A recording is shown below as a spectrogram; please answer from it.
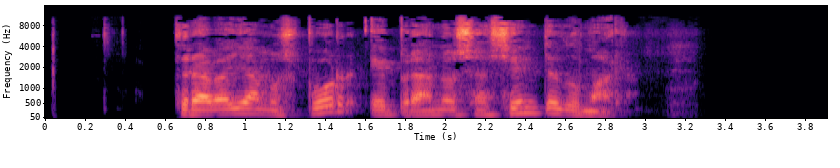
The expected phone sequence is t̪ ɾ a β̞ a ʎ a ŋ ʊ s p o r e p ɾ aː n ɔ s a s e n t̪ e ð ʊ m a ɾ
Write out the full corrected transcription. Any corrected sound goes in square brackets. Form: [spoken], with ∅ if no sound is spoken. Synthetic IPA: t̪ ɾ a β̞ a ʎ a [m] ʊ s p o [ɾ] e p ɾ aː n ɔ s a [ʃ] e n t̪ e ð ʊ m a ɾ

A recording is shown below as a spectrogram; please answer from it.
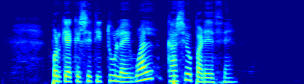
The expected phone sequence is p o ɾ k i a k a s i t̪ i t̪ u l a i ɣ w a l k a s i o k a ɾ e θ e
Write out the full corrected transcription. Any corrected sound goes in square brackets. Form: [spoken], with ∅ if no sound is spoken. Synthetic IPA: p o ɾ k [e] a k [e] s [e] t̪ i t̪ u l a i ɣ w a l k a s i o [p] a ɾ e θ e

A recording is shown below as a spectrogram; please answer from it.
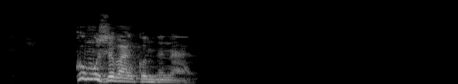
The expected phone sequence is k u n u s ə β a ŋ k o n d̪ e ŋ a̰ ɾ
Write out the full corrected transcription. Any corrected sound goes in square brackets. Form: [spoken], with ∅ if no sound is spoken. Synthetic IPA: k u [m] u s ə β a ŋ k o n d̪ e [n] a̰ ɾ

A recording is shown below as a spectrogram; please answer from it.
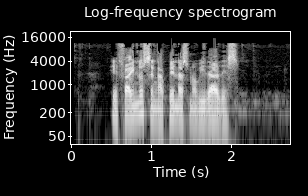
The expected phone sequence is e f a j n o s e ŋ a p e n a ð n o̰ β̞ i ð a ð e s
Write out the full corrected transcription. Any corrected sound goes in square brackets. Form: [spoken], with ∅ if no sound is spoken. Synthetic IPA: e f a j n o s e ŋ a p e n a [z] n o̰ β̞ i ð a ð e s

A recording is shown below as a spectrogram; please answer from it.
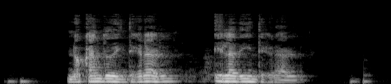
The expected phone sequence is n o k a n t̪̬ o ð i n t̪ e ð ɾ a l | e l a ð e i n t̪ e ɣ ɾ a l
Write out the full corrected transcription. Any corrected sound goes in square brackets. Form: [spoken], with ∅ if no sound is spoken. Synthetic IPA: n o k a n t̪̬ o ð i n t̪ e [ɣ] ɾ a l | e l a ð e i n t̪ e ɣ ɾ a l

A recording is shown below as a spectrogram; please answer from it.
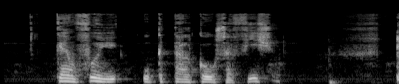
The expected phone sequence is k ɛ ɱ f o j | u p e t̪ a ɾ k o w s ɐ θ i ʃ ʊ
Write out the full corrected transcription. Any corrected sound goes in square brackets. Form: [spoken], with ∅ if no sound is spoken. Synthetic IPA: k ɛ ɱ f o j | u [k] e t̪ a [l] k o w s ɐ [f] i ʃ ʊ

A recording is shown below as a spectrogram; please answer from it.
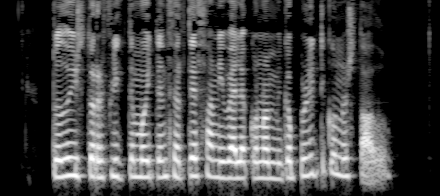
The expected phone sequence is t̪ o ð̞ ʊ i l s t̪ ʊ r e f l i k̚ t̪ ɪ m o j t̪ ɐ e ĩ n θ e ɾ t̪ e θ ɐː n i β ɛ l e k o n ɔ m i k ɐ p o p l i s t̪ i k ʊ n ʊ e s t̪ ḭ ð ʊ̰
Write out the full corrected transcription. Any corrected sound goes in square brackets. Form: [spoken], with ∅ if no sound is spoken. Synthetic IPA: t̪ o ð̞ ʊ i [∅] s t̪ ʊ r e f l i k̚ t̪ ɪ m o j t̪ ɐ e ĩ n θ e ɾ t̪ e θ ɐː n i β ɛ l e k o n ɔ m i k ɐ p o [∅] l i [∅] t̪ i k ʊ n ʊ e s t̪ [a̰] ð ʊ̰

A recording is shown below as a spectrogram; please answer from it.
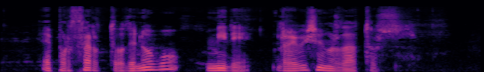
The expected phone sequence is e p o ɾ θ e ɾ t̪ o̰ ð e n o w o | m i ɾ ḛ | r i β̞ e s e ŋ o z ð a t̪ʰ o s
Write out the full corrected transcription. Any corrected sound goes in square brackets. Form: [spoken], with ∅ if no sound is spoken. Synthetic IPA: e p o ɾ θ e ɾ t̪ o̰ ð e n o [β] o | m i ɾ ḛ | r [e] β̞ [i] s e ŋ o z ð a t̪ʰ o s

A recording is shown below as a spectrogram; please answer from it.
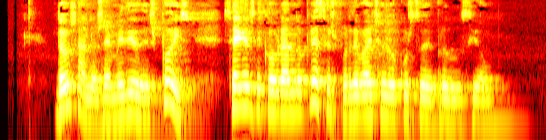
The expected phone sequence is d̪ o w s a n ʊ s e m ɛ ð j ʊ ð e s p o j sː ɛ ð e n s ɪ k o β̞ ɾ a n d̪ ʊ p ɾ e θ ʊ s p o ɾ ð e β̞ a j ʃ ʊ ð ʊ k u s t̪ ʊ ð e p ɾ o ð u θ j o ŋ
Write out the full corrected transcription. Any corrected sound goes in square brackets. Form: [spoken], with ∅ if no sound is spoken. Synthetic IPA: d̪ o w s a n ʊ s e m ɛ ð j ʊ ð e s p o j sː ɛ [ɣ] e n s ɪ k o β̞ ɾ a n d̪ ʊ p ɾ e θ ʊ s p o ɾ ð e β̞ a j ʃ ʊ ð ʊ k u s t̪ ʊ ð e p ɾ o ð u θ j o ŋ

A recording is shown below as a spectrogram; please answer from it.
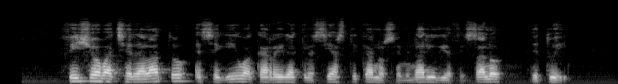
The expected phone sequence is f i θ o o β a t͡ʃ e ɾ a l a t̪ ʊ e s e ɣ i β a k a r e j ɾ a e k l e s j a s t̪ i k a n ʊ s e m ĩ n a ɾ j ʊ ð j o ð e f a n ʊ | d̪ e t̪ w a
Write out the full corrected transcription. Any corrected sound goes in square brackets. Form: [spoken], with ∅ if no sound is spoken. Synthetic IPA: f i [ʃ] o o β a t͡ʃ e ɾ a l a t̪ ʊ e s e ɣ i [w] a k a r e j ɾ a e k l e s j a s t̪ i k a n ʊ s e m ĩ n a ɾ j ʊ ð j o [θ] e [s] a n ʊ | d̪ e t̪ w [i]

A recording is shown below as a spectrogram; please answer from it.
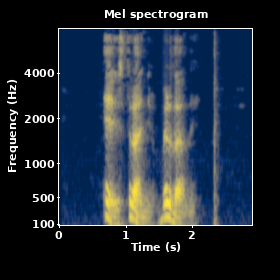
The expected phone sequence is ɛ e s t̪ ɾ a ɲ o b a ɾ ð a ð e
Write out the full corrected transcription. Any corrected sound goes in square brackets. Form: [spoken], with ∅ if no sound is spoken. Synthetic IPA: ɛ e s t̪ ɾ a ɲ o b [e] ɾ ð a ð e

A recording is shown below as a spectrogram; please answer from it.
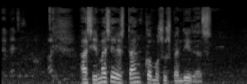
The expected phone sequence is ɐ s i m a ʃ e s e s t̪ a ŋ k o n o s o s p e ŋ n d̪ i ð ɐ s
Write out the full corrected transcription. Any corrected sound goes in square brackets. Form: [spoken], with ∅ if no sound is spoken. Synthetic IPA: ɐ s i m a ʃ e s e s t̪ a ŋ k o [m] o s [u] s p e [∅] n d̪ i ð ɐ s

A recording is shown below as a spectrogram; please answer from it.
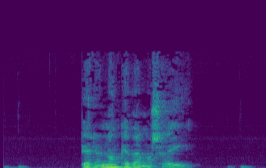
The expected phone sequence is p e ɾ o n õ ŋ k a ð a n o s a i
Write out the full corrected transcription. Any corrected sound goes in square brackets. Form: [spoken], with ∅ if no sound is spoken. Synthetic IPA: p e ɾ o n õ ŋ k [e] ð a [m] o s a i

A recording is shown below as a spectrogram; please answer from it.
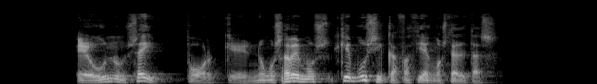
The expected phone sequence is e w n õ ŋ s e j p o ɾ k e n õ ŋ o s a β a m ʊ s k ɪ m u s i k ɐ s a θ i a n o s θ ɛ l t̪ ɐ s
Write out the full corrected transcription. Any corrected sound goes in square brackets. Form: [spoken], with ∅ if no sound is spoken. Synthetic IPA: e w n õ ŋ s e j p o ɾ k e n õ ŋ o s a β [e] m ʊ s k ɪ m u s i k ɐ [f] a θ i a [ŋ] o s θ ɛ l t̪ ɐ s

